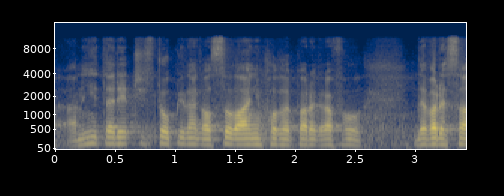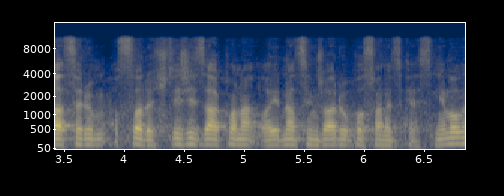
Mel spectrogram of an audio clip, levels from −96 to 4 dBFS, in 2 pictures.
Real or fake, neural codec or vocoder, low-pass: fake; codec, 24 kHz, 0.9 kbps, WavTokenizer, small release; 10.8 kHz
